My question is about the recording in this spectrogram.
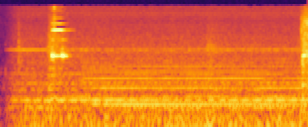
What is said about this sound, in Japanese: エアコンの起動音に決まってるやろわかるかでもねエアコンの起動音これ身近に潜む幸せな音ですよねこういうものに気づける人間になりたいですね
